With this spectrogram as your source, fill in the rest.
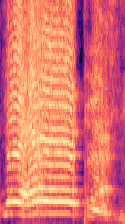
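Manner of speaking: hammed-up wailing cry, very high and drawn out; Lucy. Friend mocking attempts to copy Lucy's cry, exaggerated wail. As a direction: bawl it out in a loud mock sob. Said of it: "you got to nail the cry".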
